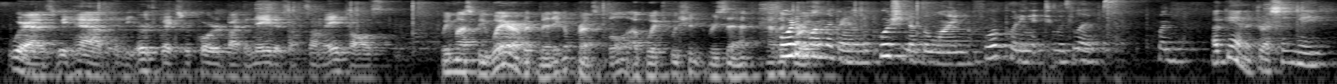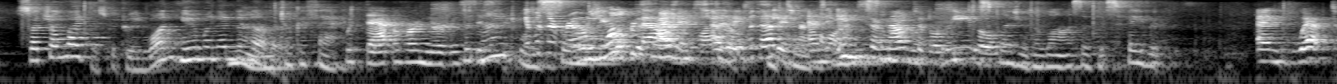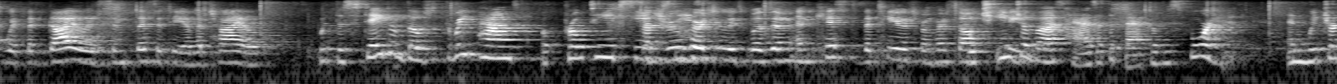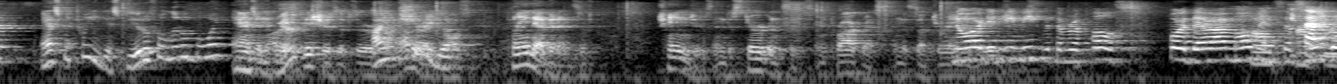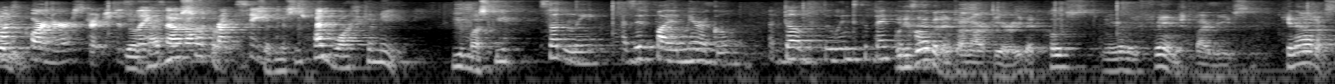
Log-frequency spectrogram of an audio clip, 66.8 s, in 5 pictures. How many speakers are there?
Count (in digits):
8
